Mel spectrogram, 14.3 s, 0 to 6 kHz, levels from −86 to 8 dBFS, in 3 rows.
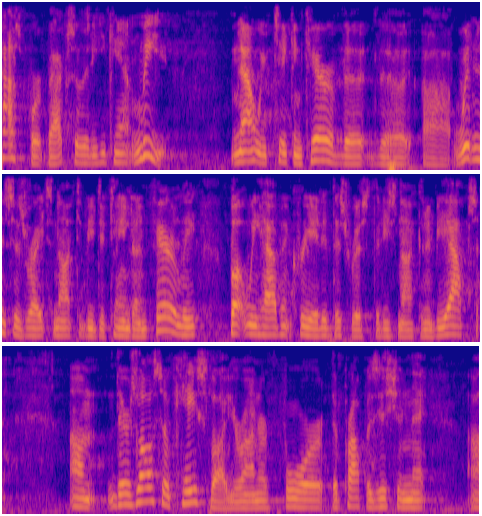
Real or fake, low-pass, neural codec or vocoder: fake; 5.4 kHz; codec, 16 kHz, 16 kbps, FunCodec, trained on LibriTTS, 50 frames a second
